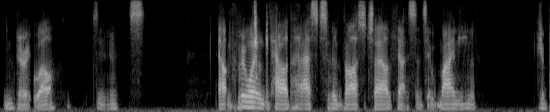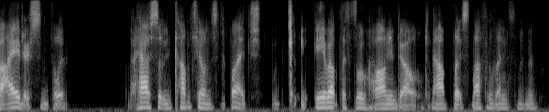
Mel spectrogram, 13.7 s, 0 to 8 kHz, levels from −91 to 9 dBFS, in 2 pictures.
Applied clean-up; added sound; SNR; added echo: neural diffusion model UNIVERSE++.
